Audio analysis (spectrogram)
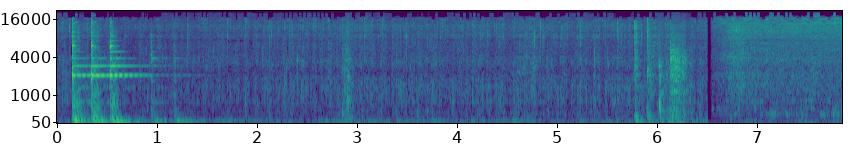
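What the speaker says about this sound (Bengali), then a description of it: "ভালো করে মশলাটা ভাজা হয়ে গেছে, মশলার তেল ছেড়ে দিয়েছে" Spice masala fries in oil in a pan for a pea curry, giving a steady close sizzle with a few sharp clinks from a stirring utensil at the start and near the end.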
